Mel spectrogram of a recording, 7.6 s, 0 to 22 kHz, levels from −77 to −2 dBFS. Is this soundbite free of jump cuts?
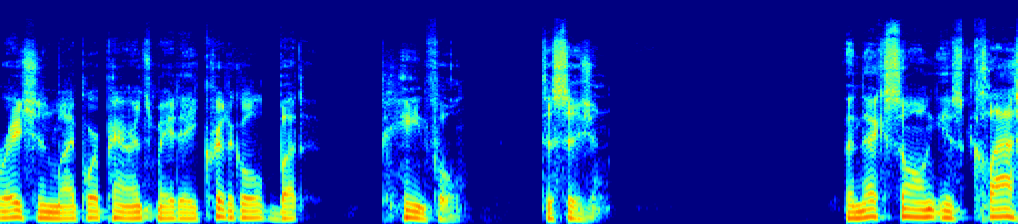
yes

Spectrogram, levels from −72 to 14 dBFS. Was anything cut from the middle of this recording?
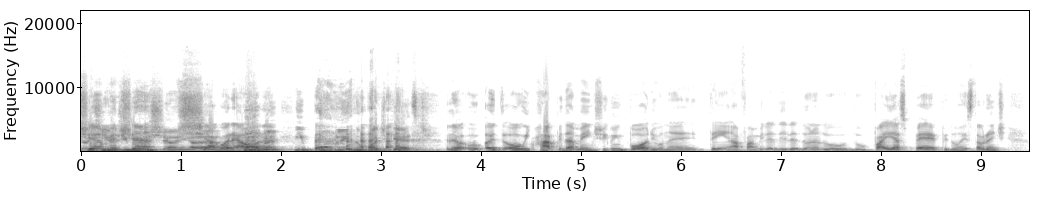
yes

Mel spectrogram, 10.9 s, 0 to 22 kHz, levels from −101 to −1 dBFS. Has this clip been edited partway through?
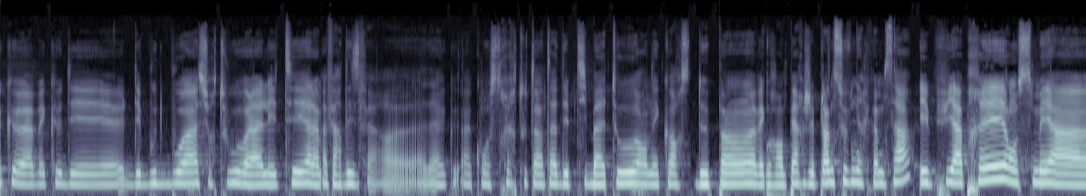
yes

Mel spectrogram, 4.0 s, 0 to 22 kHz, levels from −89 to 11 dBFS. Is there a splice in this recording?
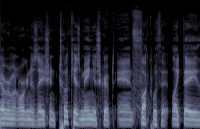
yes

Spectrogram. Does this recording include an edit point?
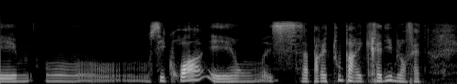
no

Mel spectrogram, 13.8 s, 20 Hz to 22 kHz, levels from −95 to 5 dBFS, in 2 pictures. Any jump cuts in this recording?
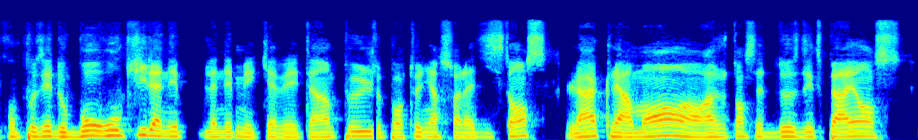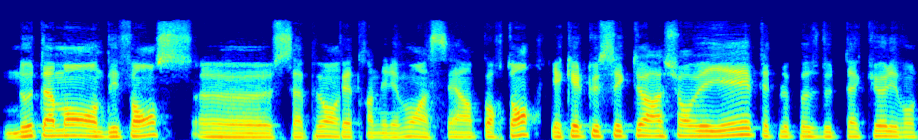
yes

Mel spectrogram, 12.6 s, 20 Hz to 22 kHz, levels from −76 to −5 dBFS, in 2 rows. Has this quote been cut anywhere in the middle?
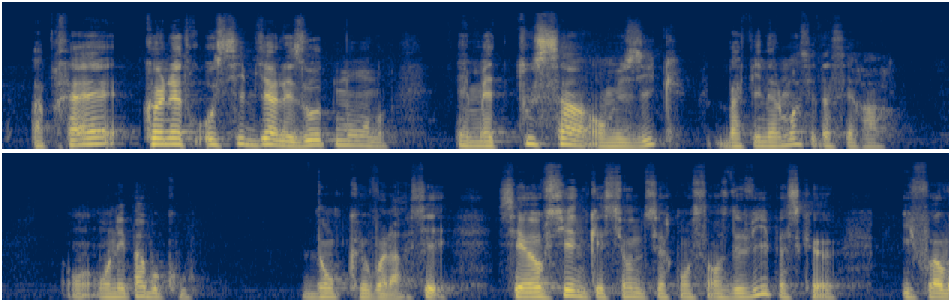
no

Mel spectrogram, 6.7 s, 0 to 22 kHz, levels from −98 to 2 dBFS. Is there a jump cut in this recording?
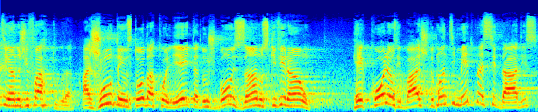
yes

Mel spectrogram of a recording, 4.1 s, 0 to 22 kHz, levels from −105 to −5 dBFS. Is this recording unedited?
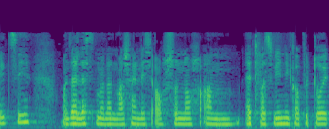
yes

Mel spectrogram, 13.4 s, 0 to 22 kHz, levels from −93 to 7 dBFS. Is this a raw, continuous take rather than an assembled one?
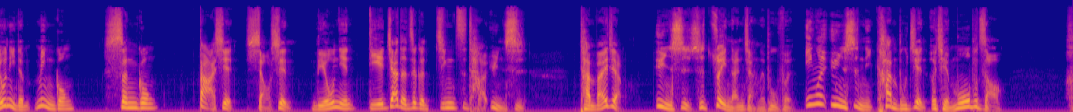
no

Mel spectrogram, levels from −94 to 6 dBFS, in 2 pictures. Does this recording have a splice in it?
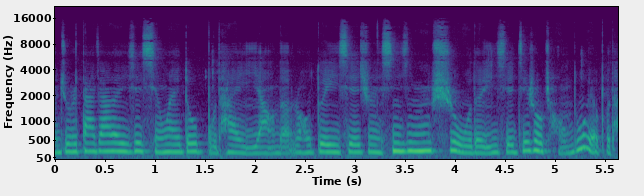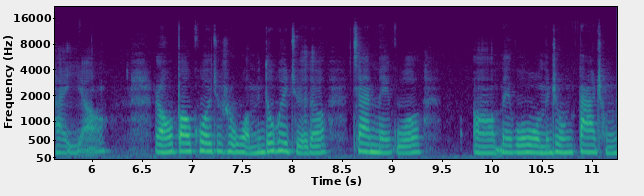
no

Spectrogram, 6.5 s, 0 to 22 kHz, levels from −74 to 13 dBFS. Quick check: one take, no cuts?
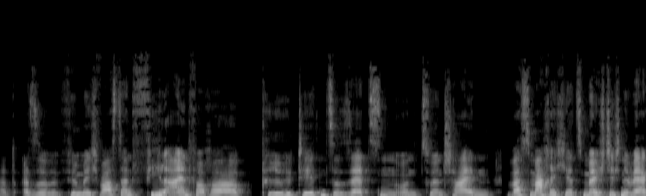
no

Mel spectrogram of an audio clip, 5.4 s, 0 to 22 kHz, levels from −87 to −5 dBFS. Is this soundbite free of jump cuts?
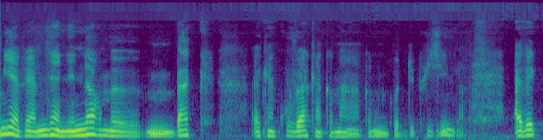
no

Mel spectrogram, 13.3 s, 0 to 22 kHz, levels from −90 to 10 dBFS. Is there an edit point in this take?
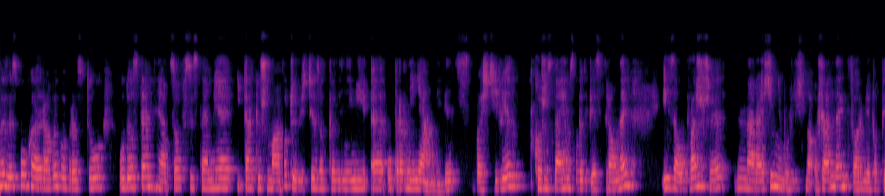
yes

